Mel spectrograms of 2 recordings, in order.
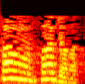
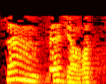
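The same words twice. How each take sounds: First: The opening vowel sounds thick and heavy. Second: The opening vowel sounds thin and light. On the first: The speaker calls it wrong. "اوعى تقول لي" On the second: The speaker calls it right. "الف دي مرققة والجيم مرققة، الراء هي اللي ايه؟ مفخمة"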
